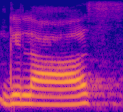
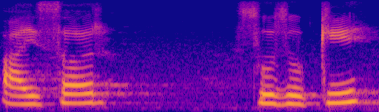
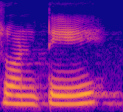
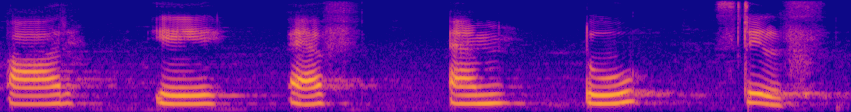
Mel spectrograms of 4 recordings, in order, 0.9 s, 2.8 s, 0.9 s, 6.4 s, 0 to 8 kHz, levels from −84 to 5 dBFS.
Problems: constant background noise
